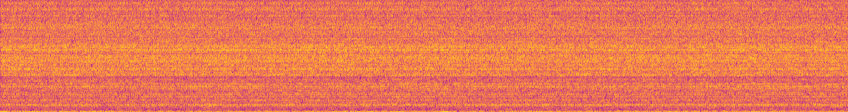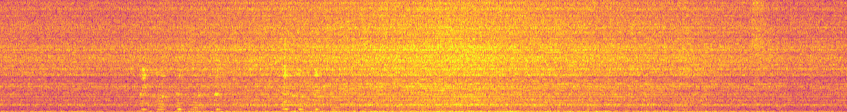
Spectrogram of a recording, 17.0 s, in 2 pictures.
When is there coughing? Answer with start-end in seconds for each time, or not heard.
9.8-11.8.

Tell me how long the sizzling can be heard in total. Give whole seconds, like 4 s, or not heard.
not heard.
